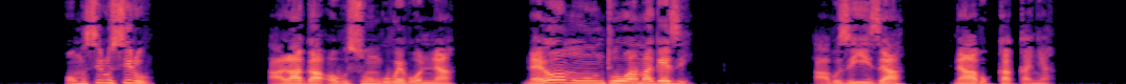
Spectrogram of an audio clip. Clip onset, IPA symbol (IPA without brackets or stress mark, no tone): o̞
